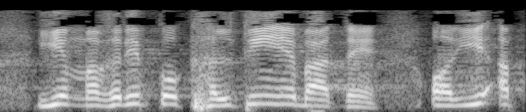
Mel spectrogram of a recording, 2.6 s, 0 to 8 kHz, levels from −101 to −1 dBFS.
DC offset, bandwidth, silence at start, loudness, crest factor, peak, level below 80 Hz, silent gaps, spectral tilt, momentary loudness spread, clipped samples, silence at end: under 0.1%; 6.2 kHz; 0 s; -13 LUFS; 12 dB; 0 dBFS; -42 dBFS; none; -6 dB/octave; 5 LU; under 0.1%; 0 s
